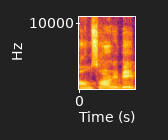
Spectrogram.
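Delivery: put-on elderly woman's manner of speech. Retelling a woman's reply when asked to put out her cigarette, imitating an old lady's talk. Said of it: "You know how old people talk".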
